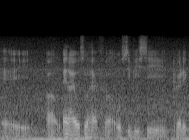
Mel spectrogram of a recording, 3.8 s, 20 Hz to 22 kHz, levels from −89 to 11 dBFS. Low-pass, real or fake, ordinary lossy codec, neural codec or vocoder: none; real; none; none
